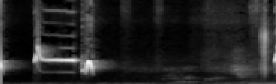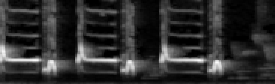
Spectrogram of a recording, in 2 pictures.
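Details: Prinia challenging a rival: after one whistle-and-buzz phrase and a quiet stretch with a low thump, three more quick phrases follow, each a flat high whistle closing on a lower buzzy chirp.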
